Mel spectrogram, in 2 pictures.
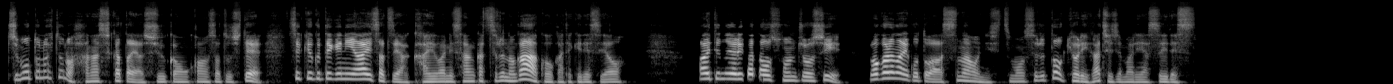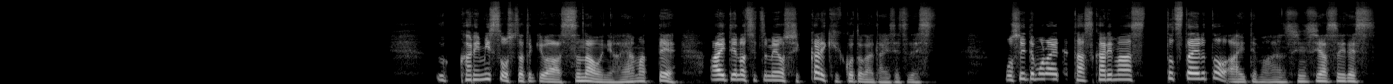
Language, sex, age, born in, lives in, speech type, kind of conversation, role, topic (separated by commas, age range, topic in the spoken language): Japanese, male, 25-29, Japan, Japan, read, expert-assistant, expert, 「同じ国でも地域ごとに文化が大きく違うのは本当ですか？」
